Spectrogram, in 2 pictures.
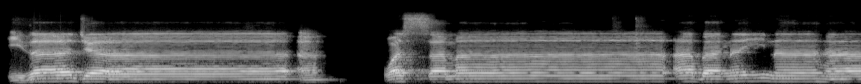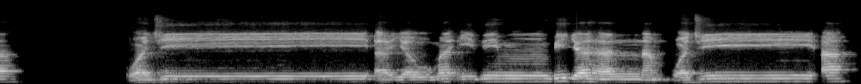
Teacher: Panjangnya ini 6 atau 5 harokat. Jadi harus dibaca panjang 6 atau 5 harokat. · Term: mad wajib mutasil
